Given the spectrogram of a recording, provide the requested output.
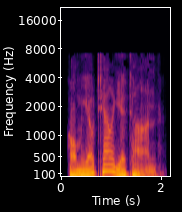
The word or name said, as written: homeoteleuton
